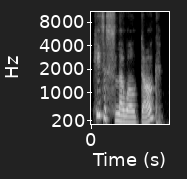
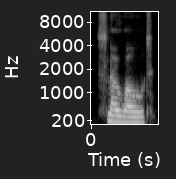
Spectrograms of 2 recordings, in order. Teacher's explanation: that W sound does sometimes come through where there's a letter W at the end of a word in connected speech, where the word is followed by a vowel sound.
